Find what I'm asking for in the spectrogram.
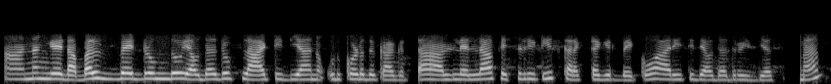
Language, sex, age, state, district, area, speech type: Kannada, female, 18-30, Karnataka, Ramanagara, rural, conversation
